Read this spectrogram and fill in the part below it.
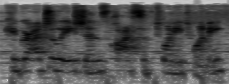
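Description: A middle-aged woman, a college instructor, recording a warm congratulatory video message in a living room. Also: on the high side, flat delivery, brisk. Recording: echoey room, music over it.

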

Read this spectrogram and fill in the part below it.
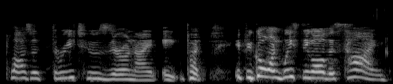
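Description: A woman's voice: sits high, lively intonation, normal speed, dry recording. A woman playing a nervous, imperious married invalid in a radio thriller, insistent and easily exasperated. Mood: anxious, urgent. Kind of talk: classic radio thriller acting. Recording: dull, lo-fi dry audio.

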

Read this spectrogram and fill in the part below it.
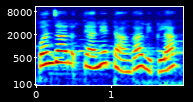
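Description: A woman's voice: sits high, animated, normal speed. A woman reading scripted narration for a cartoon moral story. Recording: music behind the voice.

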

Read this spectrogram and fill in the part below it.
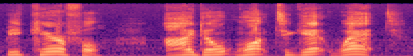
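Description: A fussy, hot-tempered male cat with a raised, whiny, complaining voice, as a man reading aloud acts him out. He sounds high and bright, delivered at an unhurried storybook pace. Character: fussy male cat who hates water, quick to anger.

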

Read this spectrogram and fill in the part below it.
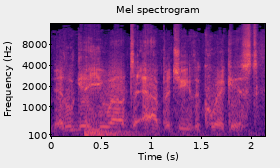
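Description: An actor playing a gruff, territorial male colony governor in a video game, sardonic and grudging. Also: on the low side, animated, brisk, very noisy, lightly acted. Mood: grudging, wry. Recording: loud music and game sound behind.

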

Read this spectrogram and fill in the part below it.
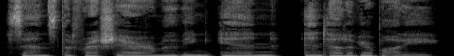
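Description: A woman with a soft, breathy, whispery voice gently and soothingly guides a sleep meditation in an ASMR-like style. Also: medium pitch, level tone. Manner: gentle, soothing, unhurried phrasing.

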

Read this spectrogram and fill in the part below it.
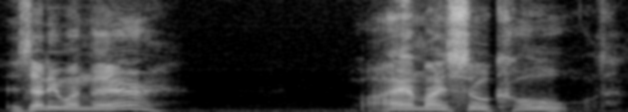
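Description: A man voicing a sad, lonely ghost with slow, drawn-out, plaintive questions. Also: sits high, pitched above the performer's own voice. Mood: plaintive, frightened.

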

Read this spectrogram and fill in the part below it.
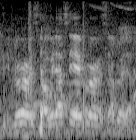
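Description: A man's voice: high voice, steady tone, fast talker, fairly bright tone, muffled recording. A Jamaican local man speaking emphatic, broad patois in a casual chat. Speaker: local resident.

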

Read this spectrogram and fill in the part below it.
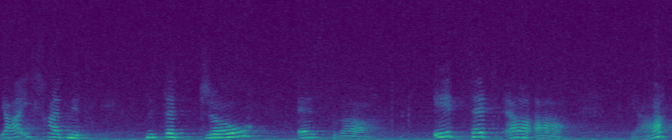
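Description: A woman's voice: high voice, sing-song, slow pace, full character voice. An actress playing a polite, composed lady of a country estate in a radio crime drama. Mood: polite, businesslike. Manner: courteous. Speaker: radio play actor. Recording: distant, dull, noisy radio play recording.

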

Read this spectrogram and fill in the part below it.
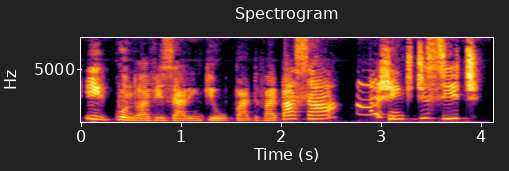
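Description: A woman's voice: mid-range voice, very animated, unhurried. A woman playing a stubborn, teasing young rural daughter in a radio drama, with a Brazilian accent. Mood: stubborn, exasperated.

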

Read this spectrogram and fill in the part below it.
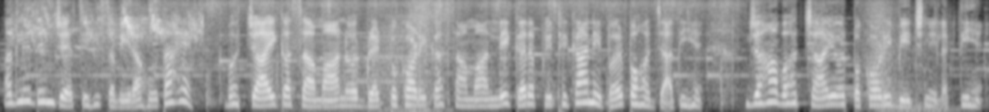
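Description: A woman's voice: mid-range voice, moderate pace, a little mellow, faint music behind. A woman narrating a scripted story as its storyteller.

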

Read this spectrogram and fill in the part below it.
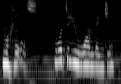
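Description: A young woman acting a scientist who is turning into a monster, reporting her symptoms in a halting, anxious way in a small room. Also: medium pitch, warm tone, soft background music. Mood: tense. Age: young adult. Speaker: lead actress in a web series. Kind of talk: amateur web drama acting.

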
